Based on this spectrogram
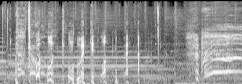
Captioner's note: laughing; laughs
